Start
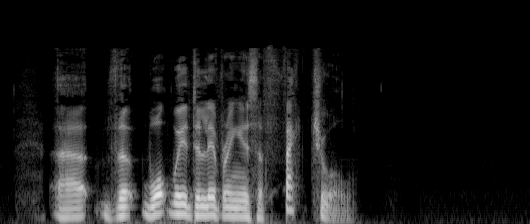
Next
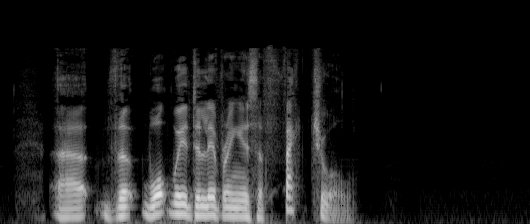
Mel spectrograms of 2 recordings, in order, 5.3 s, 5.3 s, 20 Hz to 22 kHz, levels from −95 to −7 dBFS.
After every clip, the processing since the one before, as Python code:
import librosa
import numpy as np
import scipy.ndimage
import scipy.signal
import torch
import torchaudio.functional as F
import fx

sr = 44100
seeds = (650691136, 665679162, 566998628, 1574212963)

y = x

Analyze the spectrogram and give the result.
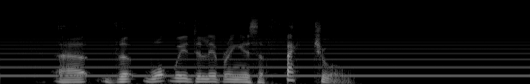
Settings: y = fx.rider(x, sr, range_db=3, speed_s=0.5)
y = fx.dmg_buzz(y, sr, base_hz=400.0, harmonics=8, level_db=-42.0, tilt_db=-8, odd_only=False)
y = y * librosa.db_to_amplitude(-6.0)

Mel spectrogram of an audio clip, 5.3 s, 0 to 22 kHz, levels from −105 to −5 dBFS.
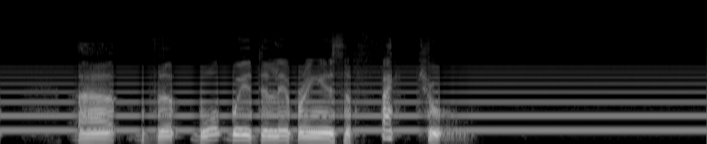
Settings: y = fx.level_steps(x, sr, step_db=19)
y = fx.double_bandpass(y, sr, hz=540.0, octaves=1.5)
y = y * librosa.db_to_amplitude(14.0)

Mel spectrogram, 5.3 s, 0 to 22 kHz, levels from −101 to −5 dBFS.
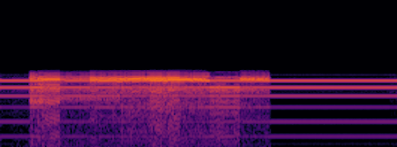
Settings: y = fx.spec_steps(x, sr, hold_ms=400)
y = fx.leveller(y, sr, passes=2)
y = fx.freq_invert(y, sr, carrier_hz=2700)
